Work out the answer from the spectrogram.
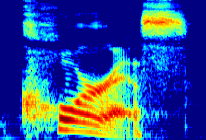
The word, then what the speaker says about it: chorus: We also have this word next, chorus. And the CH here, it sounds like a K sound, like a K sound. We say chorus.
